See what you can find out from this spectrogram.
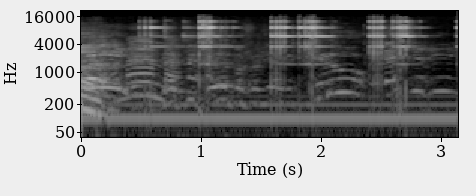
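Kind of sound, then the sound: signal or alarm, small bicycle bell ringing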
